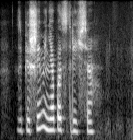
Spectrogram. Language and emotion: Russian, neutral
